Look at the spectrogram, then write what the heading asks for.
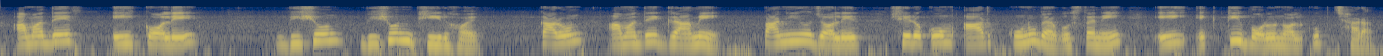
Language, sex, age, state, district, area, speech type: Bengali, female, 18-30, West Bengal, Paschim Bardhaman, rural, spontaneous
